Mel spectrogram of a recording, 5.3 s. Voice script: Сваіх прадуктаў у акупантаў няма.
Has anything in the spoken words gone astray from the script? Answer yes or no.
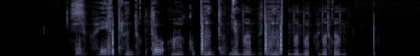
yes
